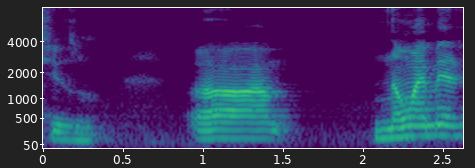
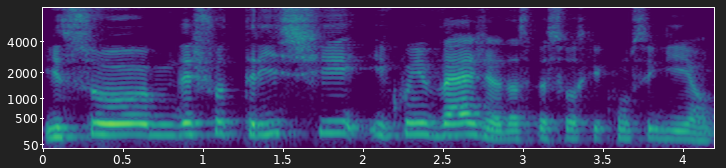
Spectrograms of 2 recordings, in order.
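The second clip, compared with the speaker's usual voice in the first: normal talking voice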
